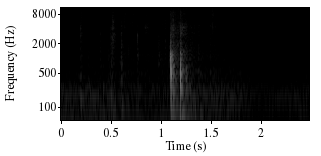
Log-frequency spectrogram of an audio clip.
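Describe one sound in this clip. A paper page turns with a rustle.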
